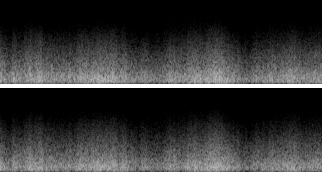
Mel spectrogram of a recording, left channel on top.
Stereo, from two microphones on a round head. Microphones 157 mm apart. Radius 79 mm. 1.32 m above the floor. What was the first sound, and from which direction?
Only background noise.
